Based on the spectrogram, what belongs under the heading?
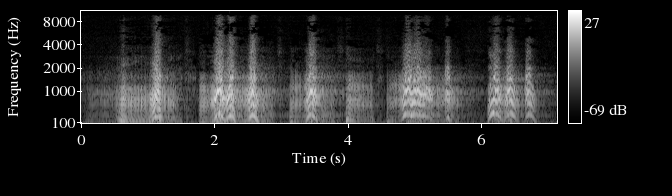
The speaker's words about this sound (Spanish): ¡Qué horror! ¡Qué ladrido tan potente!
